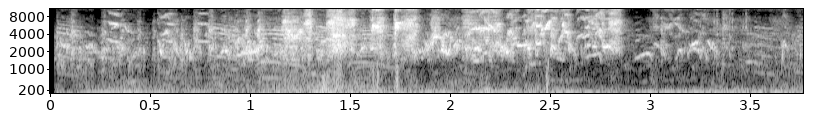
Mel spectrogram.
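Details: Budgerigars in an outdoor colony chirping together: a dense, continuous wash of overlapping high twittering and warbling from many birds, easing off near the end.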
